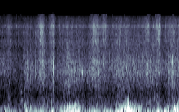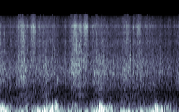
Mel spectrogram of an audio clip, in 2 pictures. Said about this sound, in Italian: Questa è invece una camminata con il voluminoso camice monouso che doveva indossare per entrare in reparto, sopra la divisa.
